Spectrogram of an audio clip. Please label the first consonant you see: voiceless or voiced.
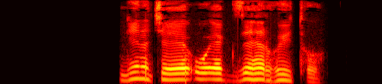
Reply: voiced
